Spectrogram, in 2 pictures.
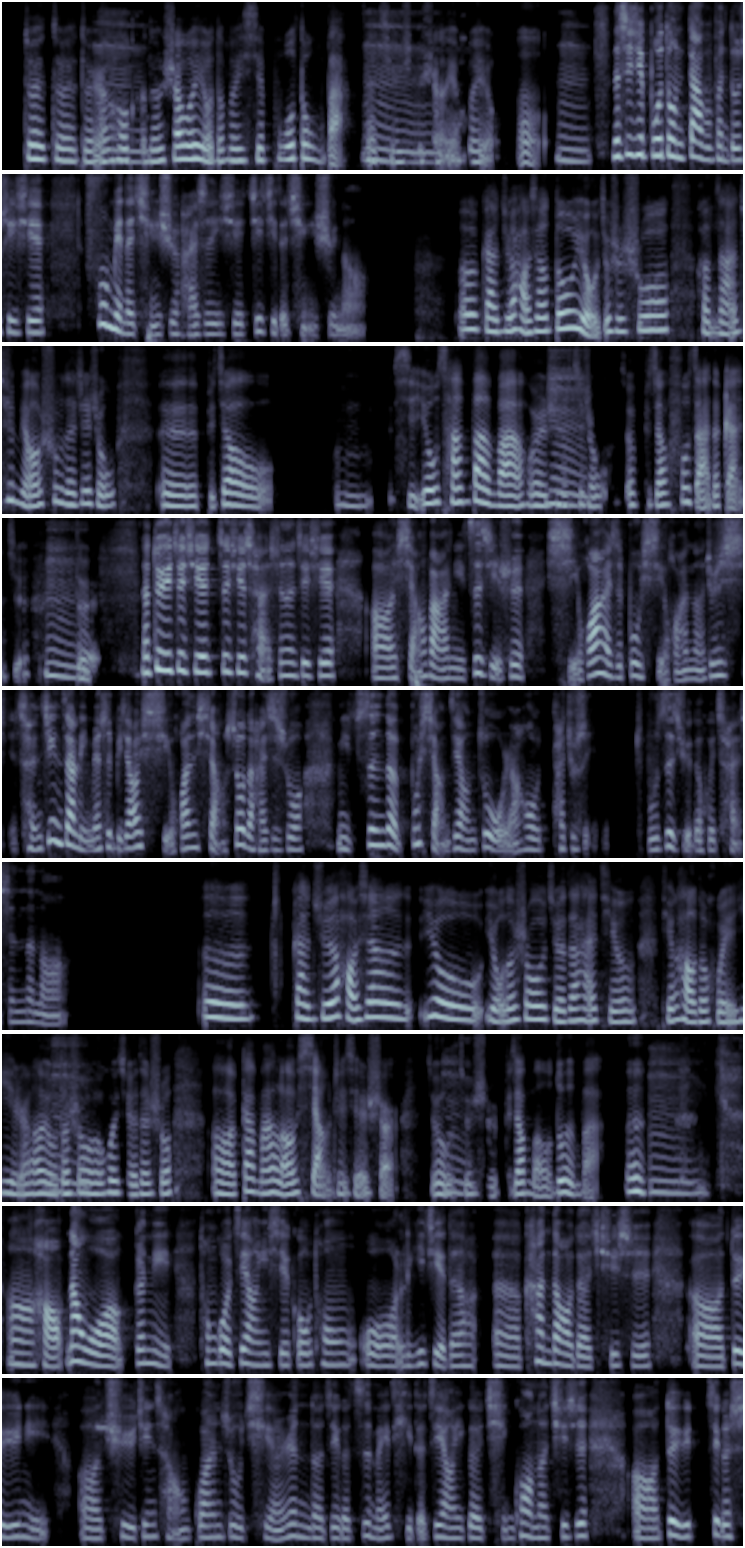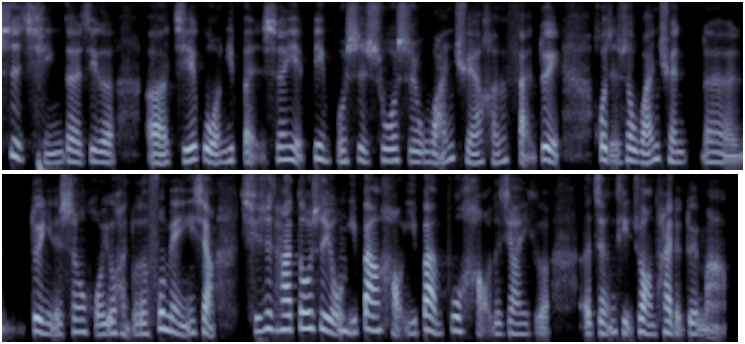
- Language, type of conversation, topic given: Chinese, advice, 我为什么总是忍不住去看前任的社交媒体动态？
- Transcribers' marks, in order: sniff; teeth sucking; sniff; lip smack; chuckle; alarm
